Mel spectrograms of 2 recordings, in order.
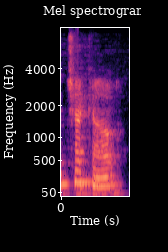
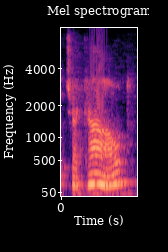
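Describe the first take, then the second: First: The stress is on the first syllable. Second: The stress is on the second syllable. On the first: The speaker calls it right. "it must be to the checkout" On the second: The speaker calls it wrong. "not the checkout, because if you're pronouncing stress on ow sound"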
